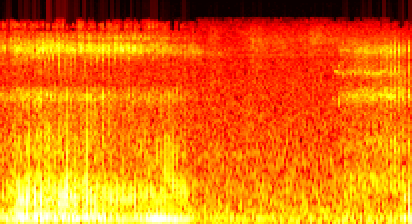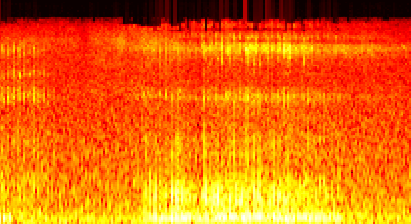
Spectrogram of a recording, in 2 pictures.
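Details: Pet snoozing with puffer-fish-like cheek puffing, giving soft, low rattling breaths in slow cycles with quiet pauses; snoring, usually louder than this.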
